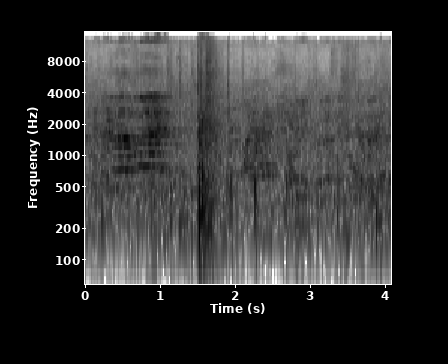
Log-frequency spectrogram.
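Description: A voice shouting from ringside over the hall's background noise, then a sharp smack of a blow landing about one and a half seconds in, with a softer knock shortly after.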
